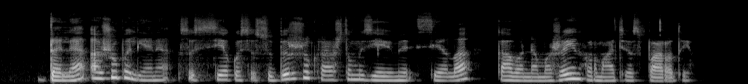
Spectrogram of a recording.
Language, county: Lithuanian, Vilnius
